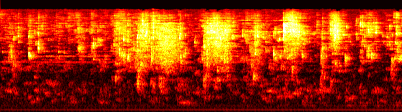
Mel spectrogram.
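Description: Water splashing and sloshing in a hand net packed with small yellow parrot cichlids, the fish thrashing at the surface. The splashes come irregularly and are loudest about two and three seconds in.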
